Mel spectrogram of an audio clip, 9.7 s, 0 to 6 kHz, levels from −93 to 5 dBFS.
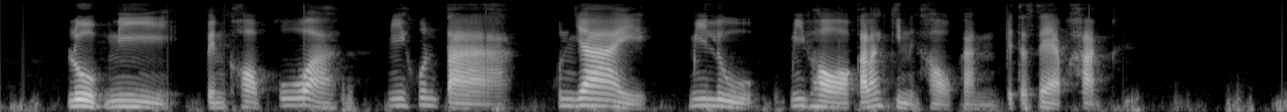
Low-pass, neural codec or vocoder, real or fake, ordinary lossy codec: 5.4 kHz; none; real; none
